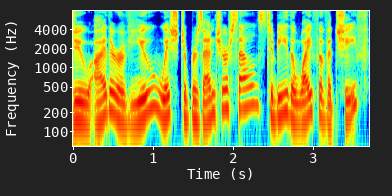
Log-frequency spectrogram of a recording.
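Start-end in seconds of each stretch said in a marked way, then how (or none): none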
